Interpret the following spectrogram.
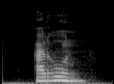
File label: "algun", pron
